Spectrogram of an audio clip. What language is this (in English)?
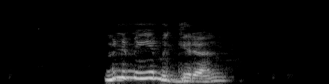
Kabyle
